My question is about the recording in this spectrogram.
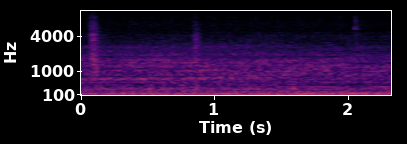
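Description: Ford F-350 Super Duty's Triton V10 idling: a steady low hum, with a light click right at the start.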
